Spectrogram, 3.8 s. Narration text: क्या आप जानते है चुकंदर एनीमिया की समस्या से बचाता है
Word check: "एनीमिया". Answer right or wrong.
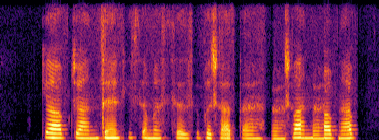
wrong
